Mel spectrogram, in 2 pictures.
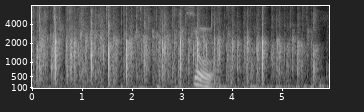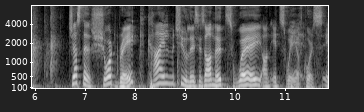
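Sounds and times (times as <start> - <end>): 
audience applause: 0.0 - 6.5
speech: 3.2 - 3.8, 6.7 - 11.8.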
